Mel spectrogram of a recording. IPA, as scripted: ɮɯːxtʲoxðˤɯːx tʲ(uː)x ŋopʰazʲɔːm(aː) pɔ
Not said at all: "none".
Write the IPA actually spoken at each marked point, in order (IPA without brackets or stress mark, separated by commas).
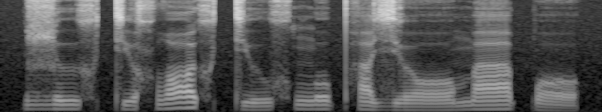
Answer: uː, aː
